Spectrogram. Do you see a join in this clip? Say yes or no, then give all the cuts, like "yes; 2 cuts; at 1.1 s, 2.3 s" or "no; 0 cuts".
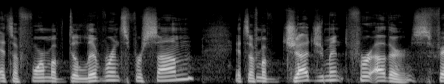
yes; 1 cut; at 2.6 s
